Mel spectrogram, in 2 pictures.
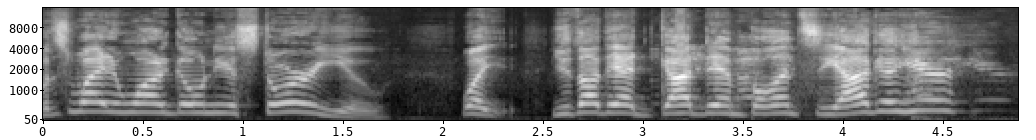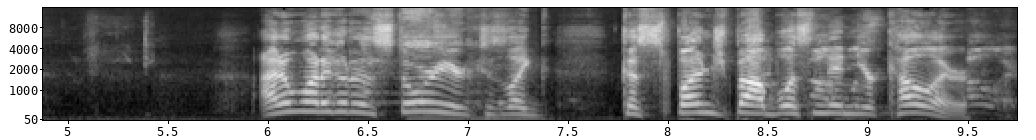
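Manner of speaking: acted, high, loud, heated screaming tirade. Retelling a man overheard with his girlfriend in a store, imitating someone screaming. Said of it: "You're just screaming this in the store".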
